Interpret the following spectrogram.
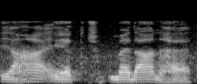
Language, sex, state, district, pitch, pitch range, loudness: Hindi, male, Jharkhand, Palamu, 115 Hz, 105-115 Hz, -15 LUFS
